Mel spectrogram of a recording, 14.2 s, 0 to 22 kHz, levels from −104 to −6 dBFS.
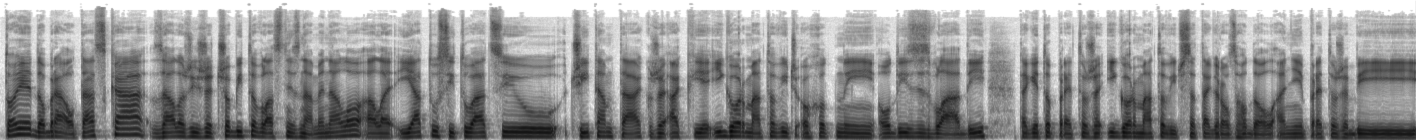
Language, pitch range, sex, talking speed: Slovak, 100-115 Hz, male, 175 wpm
